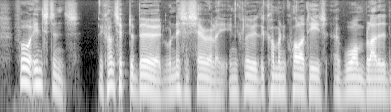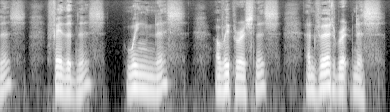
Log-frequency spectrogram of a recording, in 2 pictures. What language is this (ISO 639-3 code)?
eng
